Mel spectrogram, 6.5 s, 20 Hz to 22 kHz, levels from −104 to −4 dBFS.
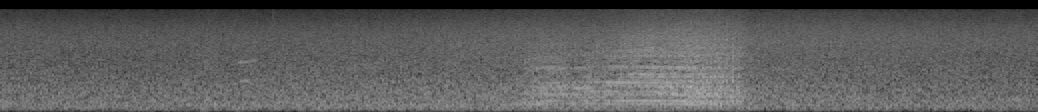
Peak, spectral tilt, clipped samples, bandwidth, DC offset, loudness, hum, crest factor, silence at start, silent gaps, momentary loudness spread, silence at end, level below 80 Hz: -22 dBFS; -1.5 dB/octave; under 0.1%; 15.5 kHz; under 0.1%; -40 LUFS; none; 20 dB; 0 s; none; 12 LU; 0 s; -82 dBFS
